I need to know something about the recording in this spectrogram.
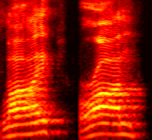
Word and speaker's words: Lyran: The Lyran, it's a three-syllable word. It's lie, wrong, and that's how you have to say it. Because you say the raw part, you say it in your chest, and it brings out the power.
